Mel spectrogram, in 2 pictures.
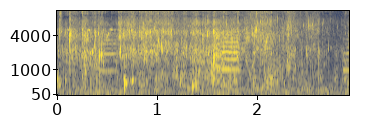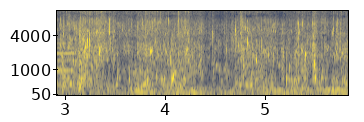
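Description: Water sloshes and splashes in a steady rhythm as someone wades through knee-deep water on farmland, with soft trickling throughout and faint voices in the background.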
